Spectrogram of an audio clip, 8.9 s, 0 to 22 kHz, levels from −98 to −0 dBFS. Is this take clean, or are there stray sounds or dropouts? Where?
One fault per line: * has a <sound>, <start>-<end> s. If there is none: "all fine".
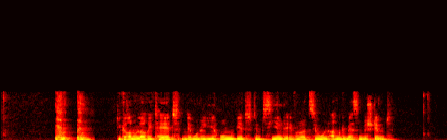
* has a cough, 1.1-1.9 s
